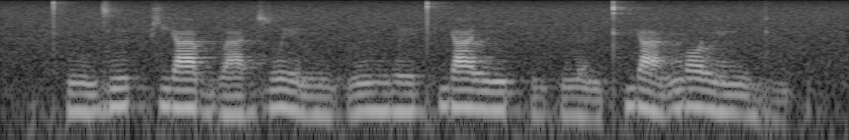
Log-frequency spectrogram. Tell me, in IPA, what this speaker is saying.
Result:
t̪ʰĩ˧d͡zĩ˦p̚ɕja˦ bwa˧d͡zwe˥˧ n̪i˨ʔlĩ˧ŋwe˧t̪ʰja˦ lĩ˧ hi˨ʔn̪ə˨˩nkʰja˥˧ ŋɔ˦lẽ˧ŋ ɡi˨ʔ

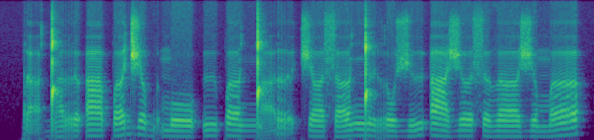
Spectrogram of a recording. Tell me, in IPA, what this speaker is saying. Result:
ɾa̰ɡ͡ǃarəʔaː pɐd͡ʒəːbə̰ moːʔɨːpɐː ŋ͡ǃa̰rə̰t͡ʃɐː sɐːŋ͡ǃɨro ʒɨʔaːʒəːsə ðɐːʒəmɐː

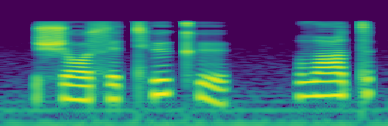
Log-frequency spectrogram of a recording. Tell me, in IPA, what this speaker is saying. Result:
ʃɔsə tʰʏkʰʏ | ðˤat

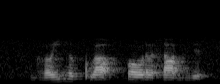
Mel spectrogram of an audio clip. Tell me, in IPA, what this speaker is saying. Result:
ɡʱʌjɦəkʷʼɑ | kɔɾʌsɑɡʱɪ

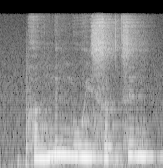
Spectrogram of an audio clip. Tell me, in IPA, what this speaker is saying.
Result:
pʰɐ˨˧ŋn̪ɪ˥ŋn̪uː˧j sɐ˧k̚t͡sɪ˥ŋ

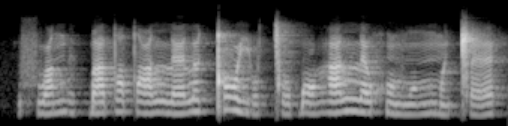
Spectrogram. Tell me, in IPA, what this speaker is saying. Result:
sʷɑ˩˧ nɛ̤˩˧˩ɡ͡ba˨˥dʊ˩˧tˤa˩˧ lːɛ˩˧ lə˥˩ ǃɔ˥˩ jʊ˩˧˩ǀʊ˩˧ ɓɔ˩˧ɦa˨˥lːɛ˨˥ χʷə̃˩˧˩vɔ̃˨˥ ŋ͡mə̃˩˧˩ǁɛ˨˥

